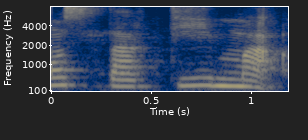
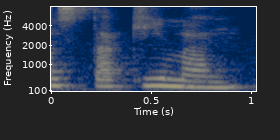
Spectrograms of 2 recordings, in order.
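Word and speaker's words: مستقيما: Jadi, sirotom mustaqima, bukan sirotom mustaqiman.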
